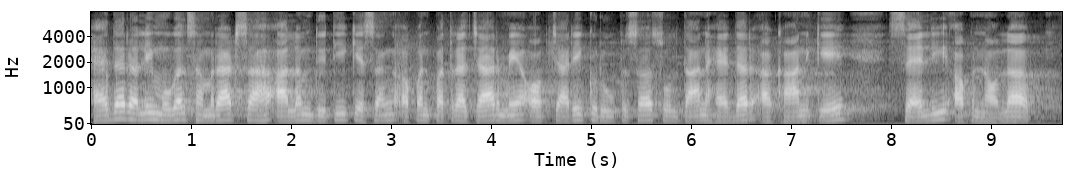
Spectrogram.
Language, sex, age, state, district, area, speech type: Maithili, male, 60+, Bihar, Sitamarhi, rural, read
